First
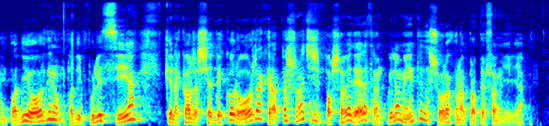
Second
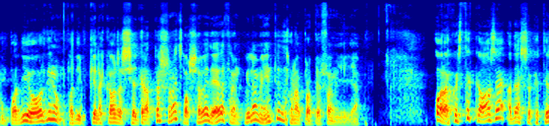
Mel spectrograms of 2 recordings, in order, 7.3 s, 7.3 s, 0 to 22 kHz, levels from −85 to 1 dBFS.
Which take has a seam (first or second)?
second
